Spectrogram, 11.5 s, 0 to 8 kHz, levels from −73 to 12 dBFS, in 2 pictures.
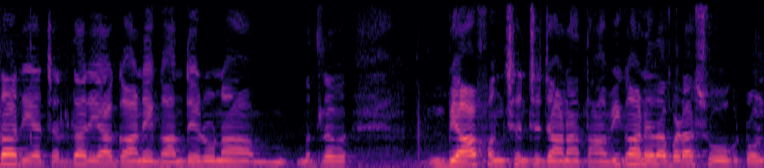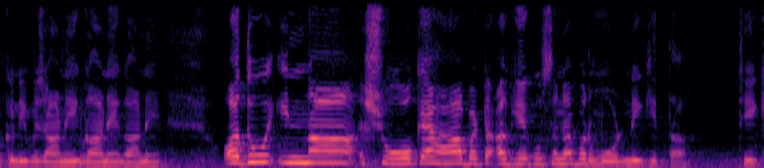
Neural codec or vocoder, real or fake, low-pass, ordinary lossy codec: none; real; none; none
